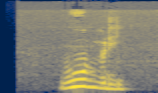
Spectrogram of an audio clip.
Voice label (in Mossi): "wubri", moore; upbringing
